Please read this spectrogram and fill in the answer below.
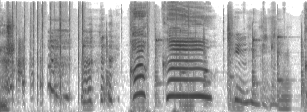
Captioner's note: laughs; laughs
